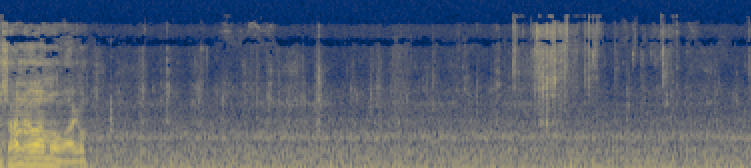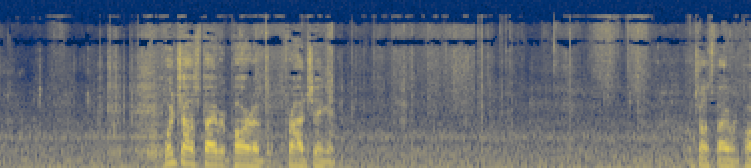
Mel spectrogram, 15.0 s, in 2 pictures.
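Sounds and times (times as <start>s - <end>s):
low hum inside a car: 0.0s - 15.0s
chewing mouth clicks: 0.8s - 8.6s
crunchy bite: 5.0s - 6.8s.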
